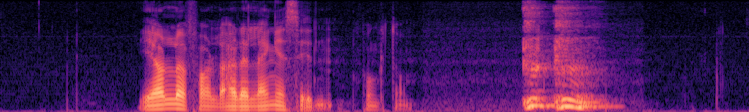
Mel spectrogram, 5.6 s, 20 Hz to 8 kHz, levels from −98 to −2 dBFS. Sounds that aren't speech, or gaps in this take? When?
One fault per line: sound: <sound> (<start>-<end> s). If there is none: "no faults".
sound: throat clearing (3.9-4.7 s)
